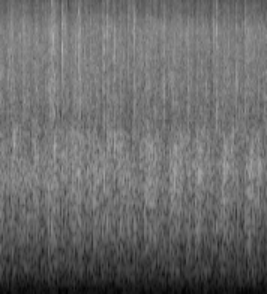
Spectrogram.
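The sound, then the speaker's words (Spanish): Congregation applause during a church sermon, a full, continuous roar of many clapping hands that stays steady and fairly loud throughout. “Oh, apláudale si lo va a aplaudir.”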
